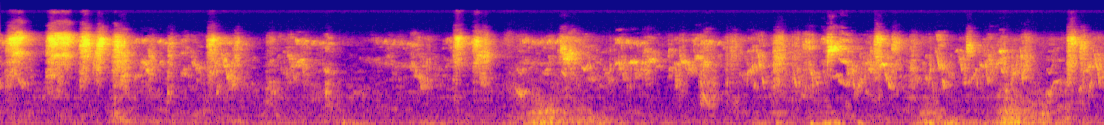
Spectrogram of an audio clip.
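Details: Birdsong opening with loud, quickly repeated high chirps, then softer continuous twittering and trills with a few faint low knocks.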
